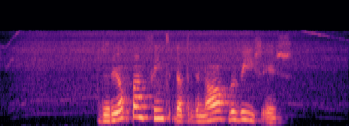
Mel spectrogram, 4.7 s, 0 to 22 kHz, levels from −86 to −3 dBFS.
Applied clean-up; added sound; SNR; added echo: none; Drill; 19 dB; none.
